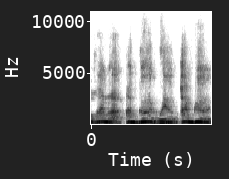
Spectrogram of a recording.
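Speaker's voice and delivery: tiny, squeaky, very high squeak. Remembering a big man's answer when asked if he was all right, do Dexter's squeaky high voice. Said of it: "the big man in the squeaky high voice".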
